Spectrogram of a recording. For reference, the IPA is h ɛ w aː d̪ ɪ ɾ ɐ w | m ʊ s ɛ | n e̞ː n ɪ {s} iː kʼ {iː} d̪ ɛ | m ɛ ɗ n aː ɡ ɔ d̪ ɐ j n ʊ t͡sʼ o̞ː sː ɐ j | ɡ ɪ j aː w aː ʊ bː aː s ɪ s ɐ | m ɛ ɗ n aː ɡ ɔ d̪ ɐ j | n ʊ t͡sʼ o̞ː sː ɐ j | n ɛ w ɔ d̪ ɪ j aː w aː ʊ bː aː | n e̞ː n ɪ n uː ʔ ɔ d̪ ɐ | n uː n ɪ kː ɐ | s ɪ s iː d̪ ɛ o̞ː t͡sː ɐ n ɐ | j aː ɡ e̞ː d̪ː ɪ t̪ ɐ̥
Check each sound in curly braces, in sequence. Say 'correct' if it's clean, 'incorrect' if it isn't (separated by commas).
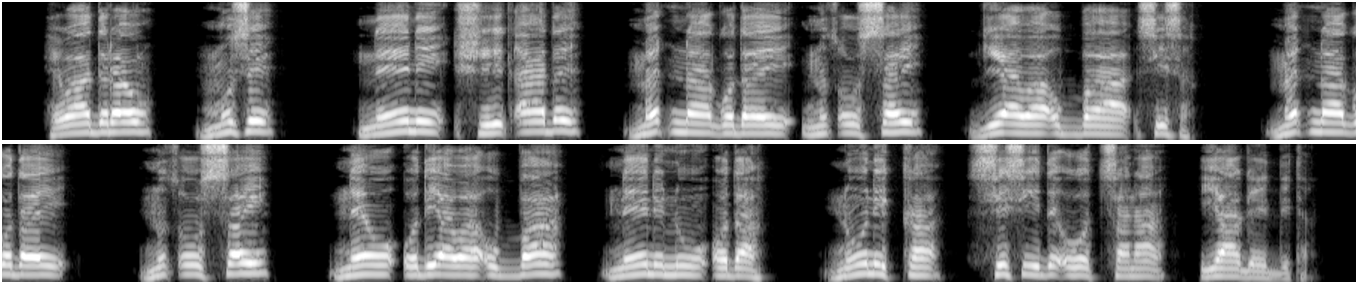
incorrect, incorrect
